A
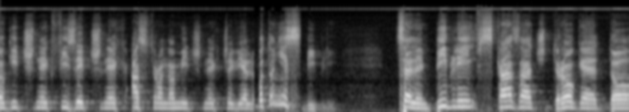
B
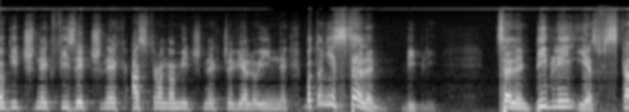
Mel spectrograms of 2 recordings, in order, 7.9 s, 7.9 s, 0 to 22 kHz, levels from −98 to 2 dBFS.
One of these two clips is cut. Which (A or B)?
A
